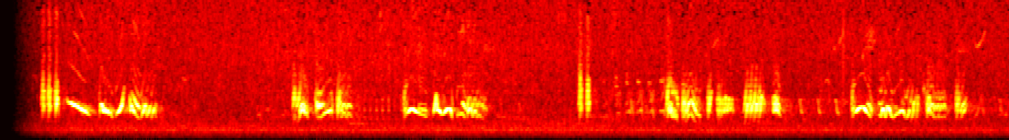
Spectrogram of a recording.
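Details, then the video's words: Eastern bluebird singing at Cedar Haven Farm, Ontario, an actively farmed property of upland forest, swamp and meadows with monitored nest boxes; soft warbled phrases of quick rising and falling notes, about four phrases with short pauses between. "Eastern Bluebird"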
